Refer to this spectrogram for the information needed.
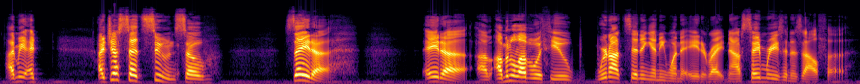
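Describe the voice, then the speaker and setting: A woman's voice: fairly low pitch, big pitch swings, a little fast, a bit bright. A woman playing a harried, bossy moon base leader in an audio drama, blunt, informal and sarcastic. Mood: brisk, stressed.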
